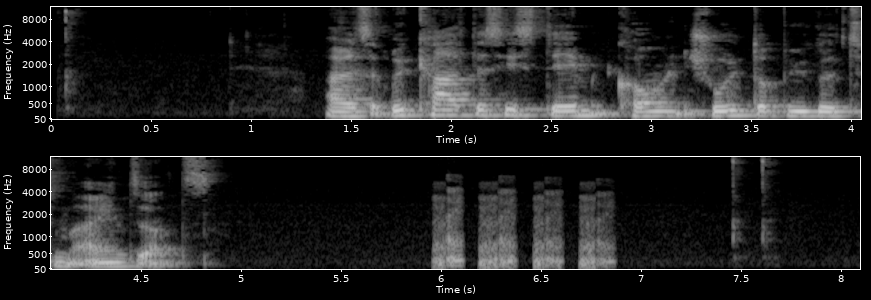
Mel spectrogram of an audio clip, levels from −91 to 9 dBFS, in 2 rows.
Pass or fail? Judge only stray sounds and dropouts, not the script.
fail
